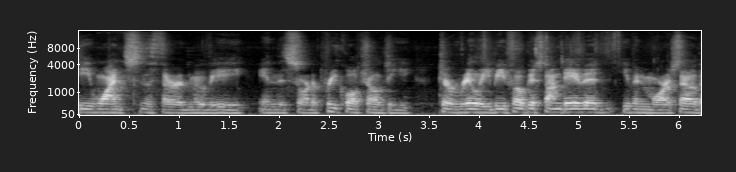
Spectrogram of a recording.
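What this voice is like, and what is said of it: Usual voice. Nothing is said of it.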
